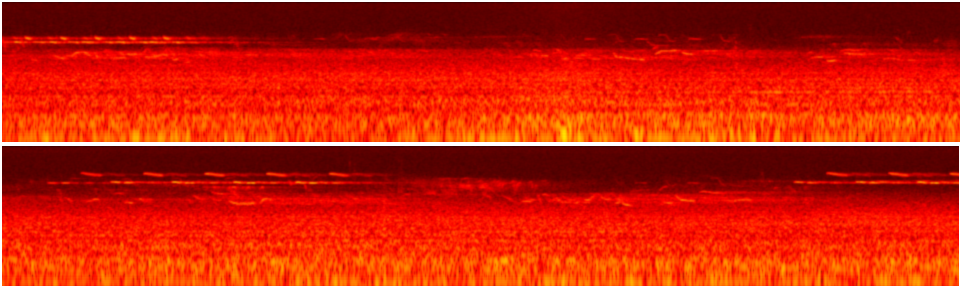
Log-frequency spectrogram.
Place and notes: An (inevitably) urban Dawn Chorus, recorded in confinement. While the lockdown had silenced most of the traffic and city rumble, changing to Summer Daylight Saving Time pushed ahead the start of the working day for the few industries that kept going, so it coincided with the high point of the daily dawn chorus.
